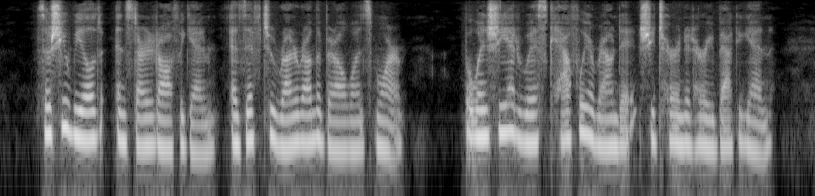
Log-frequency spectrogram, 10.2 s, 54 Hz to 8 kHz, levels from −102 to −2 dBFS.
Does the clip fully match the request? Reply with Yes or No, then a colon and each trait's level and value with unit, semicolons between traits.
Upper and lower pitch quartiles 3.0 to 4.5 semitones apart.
Yes: average, 3.3 semitones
